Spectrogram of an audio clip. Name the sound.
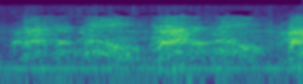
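crowd cheering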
